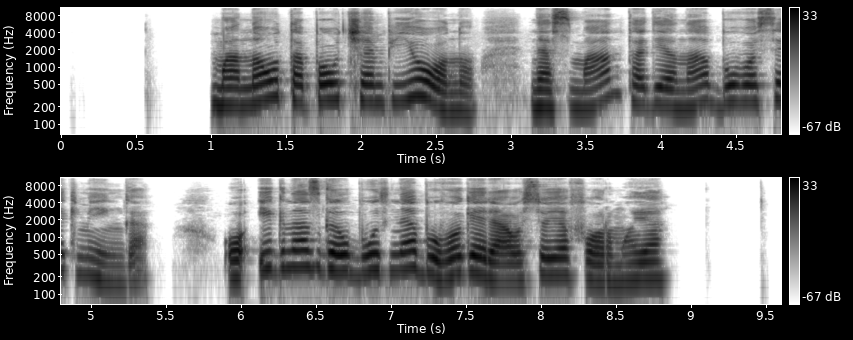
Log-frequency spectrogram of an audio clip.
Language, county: Lithuanian, Vilnius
